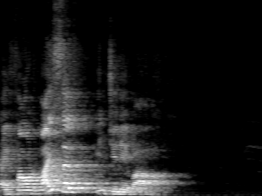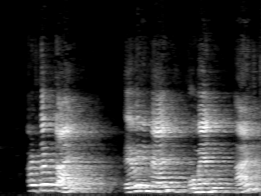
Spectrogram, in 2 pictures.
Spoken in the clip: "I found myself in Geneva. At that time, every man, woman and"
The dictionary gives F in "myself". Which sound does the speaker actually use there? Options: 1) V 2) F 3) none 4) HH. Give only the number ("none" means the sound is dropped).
3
